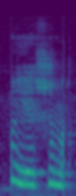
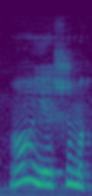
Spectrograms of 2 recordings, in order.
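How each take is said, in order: Both takes have the same delivery.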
